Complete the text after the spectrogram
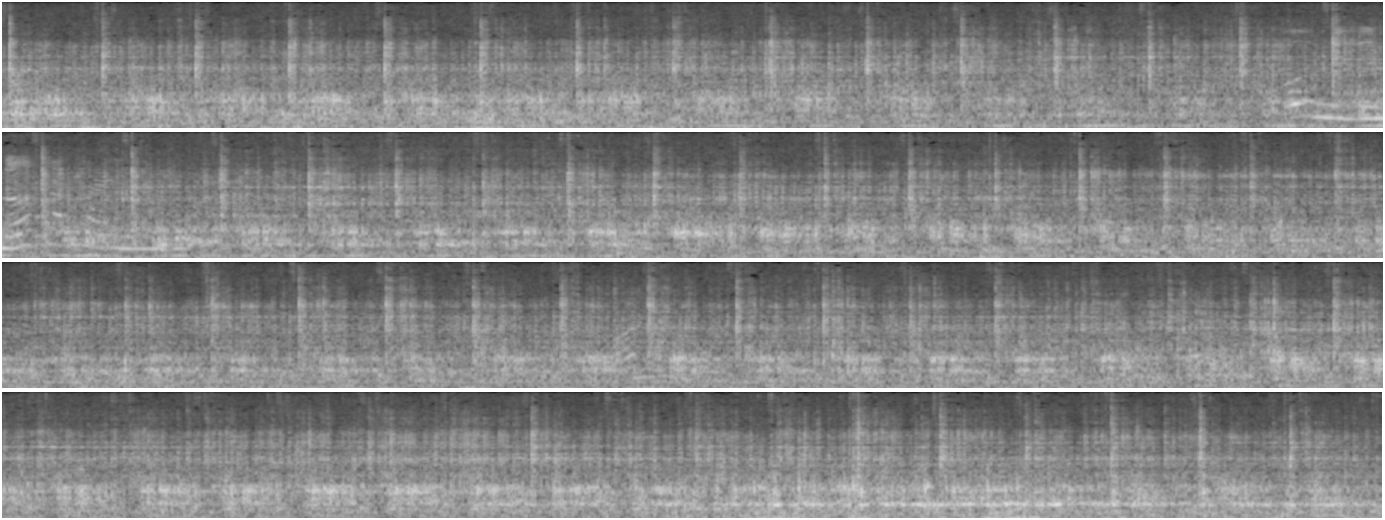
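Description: A wooden shoe clatters rapidly against the grain spout.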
